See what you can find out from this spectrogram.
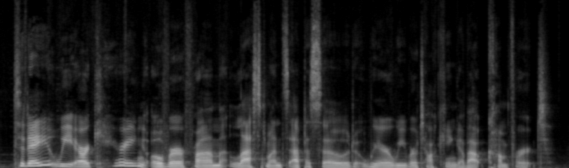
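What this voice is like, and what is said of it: Hoarse voice, sounds different than usual. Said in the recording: “I am recovering from a long-lasting case of laryngitis, which is why my voice sounds a little different than usual.”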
